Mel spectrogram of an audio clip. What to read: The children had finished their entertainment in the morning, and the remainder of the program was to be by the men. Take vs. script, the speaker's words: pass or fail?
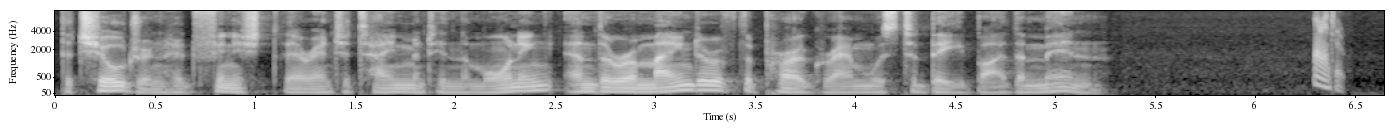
pass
